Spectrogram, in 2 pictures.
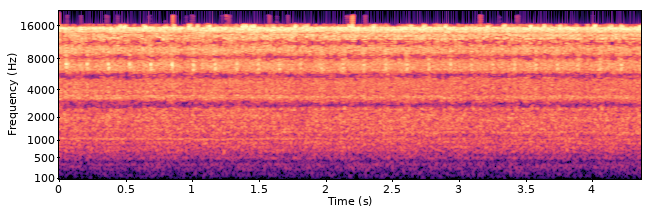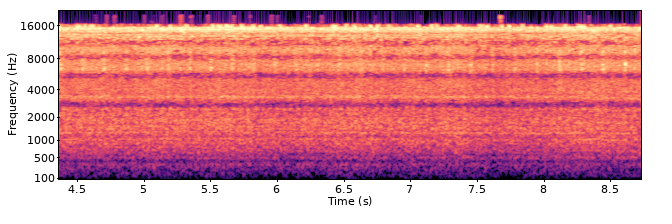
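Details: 2003 Lumina with the Ecotec 3800 3.8 V6 at steady idle: a light, fast ticking under a hissy top end. Other noises, possibly from the alternator, are also heard; the ticking source is unclear.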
